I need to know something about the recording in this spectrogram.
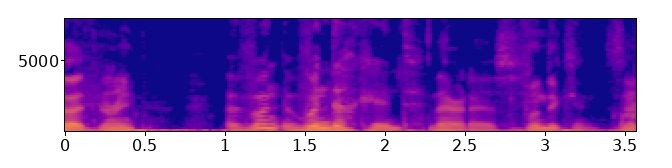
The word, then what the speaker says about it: Wunderkind: And I told Marie, I've called him a Wunderkid, so I can talk in German. gosh. He's a Wunderkid. I don't know if Wunderkid. How do you say that, Marie? Wunderkind.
